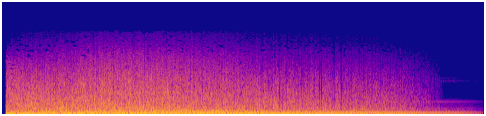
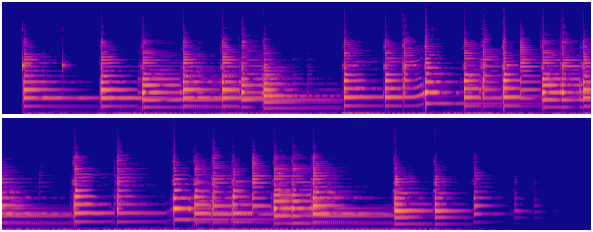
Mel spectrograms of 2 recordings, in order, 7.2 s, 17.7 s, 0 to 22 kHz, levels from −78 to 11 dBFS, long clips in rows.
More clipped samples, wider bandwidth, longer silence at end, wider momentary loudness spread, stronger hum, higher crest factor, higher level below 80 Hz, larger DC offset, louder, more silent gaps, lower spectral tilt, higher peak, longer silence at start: neither; second, 4.5 kHz vs 16 kHz; second, 0.2 s vs 1.1 s; second, 13 LU vs 18 LU; neither; second, 8 dB vs 20 dB; first, -10 dBFS vs -50 dBFS; neither; first, -12 LUFS vs -22 LUFS; neither; first, -10 dB/octave vs -2 dB/octave; first, 0 dBFS vs -4 dBFS; second, 0.05 s vs 0.3 s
